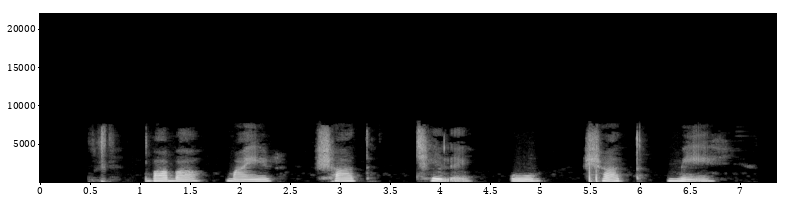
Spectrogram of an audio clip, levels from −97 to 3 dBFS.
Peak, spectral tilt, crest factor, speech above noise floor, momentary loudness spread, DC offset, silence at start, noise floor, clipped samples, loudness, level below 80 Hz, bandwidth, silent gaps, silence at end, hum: -2 dBFS; -5.5 dB/octave; 20 dB; 20 dB; 20 LU; under 0.1%; 0.6 s; -40 dBFS; under 0.1%; -21 LUFS; -60 dBFS; 7.6 kHz; none; 0.6 s; none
